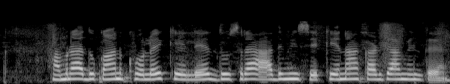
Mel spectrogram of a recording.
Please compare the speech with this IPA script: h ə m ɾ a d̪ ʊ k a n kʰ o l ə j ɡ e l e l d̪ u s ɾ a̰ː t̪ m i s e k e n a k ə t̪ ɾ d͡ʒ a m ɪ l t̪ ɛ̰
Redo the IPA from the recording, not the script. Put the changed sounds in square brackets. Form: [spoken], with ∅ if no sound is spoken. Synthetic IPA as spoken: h ə m ɾ a d̪ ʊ k a n kʰ o l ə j [k] e l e l d̪ u s ɾ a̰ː [d̪] m i s e k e n a k ə [∅] ɾ d͡ʒ a m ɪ l t̪ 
